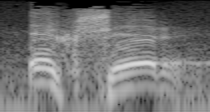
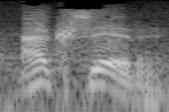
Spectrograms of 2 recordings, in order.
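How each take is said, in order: First: اکسر read as "iksir"; first reading, i-vowel start. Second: اکثر offered as "aksir"; alternative a-vowel reading. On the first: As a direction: say اکسر as "iksir", opening on a short i. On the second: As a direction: say اکثر as "aksir", opening on a short a. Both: Shown as a demonstration. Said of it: "ثلاثی مجرده یا باب افعاله؟".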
